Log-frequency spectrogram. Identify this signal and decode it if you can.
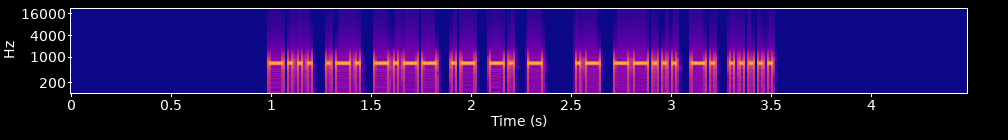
Morse code, heard as a keyed tone, about 50 wpm, 700 Hz. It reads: BRYANT A7N5
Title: CWT Exchange 50wpm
